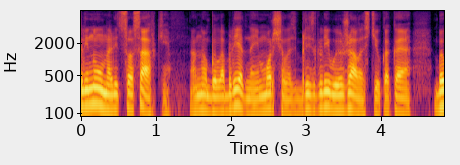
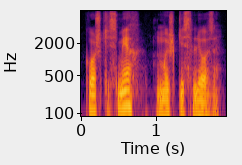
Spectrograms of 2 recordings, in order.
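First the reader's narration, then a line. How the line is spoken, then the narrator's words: Sigh. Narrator (Russian): вздохнул он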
